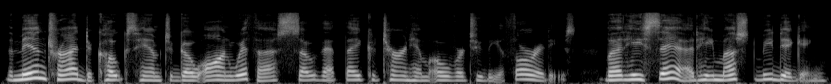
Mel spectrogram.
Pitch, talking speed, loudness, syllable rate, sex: 200 Hz, 200 wpm, -20 LUFS, 4.2 syllables/s, female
